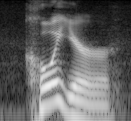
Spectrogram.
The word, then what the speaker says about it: coir: Next is coir. I think that's how you would say it. Coir. It is spelled C-O-I-R.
